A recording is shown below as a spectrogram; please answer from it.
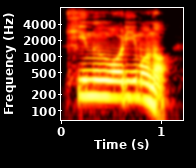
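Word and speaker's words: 絹織物: 그래서 발음이 키누오리모노, 키누오리모노로 발음됩니다.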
